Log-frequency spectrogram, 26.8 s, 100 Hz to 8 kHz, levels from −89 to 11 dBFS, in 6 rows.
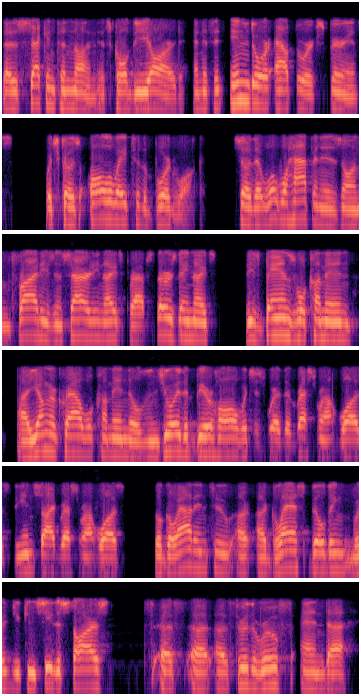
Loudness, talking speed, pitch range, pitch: -17 LUFS, 190 wpm, 120-145 Hz, 130 Hz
